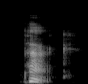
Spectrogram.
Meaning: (noun) 1. A bundle made up and prepared to be carried; especially, a bundle to be carried on the back, but also a load for an animal, a bale 2. A number or quantity equal to the contents of a pack
- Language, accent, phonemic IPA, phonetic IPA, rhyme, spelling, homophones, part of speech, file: English, Australia, /pæk/, [pʰæk], -æk, pack, PAC, noun / verb, En-au-pack.ogg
